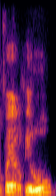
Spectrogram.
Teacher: Kalau baca sambung fayaghfiru, ru tebal lah sebab dhammah. Tapi kalau berhenti dengan rob, fayaghfiru.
